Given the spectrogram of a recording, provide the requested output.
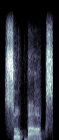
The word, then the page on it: soapbox: Indian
